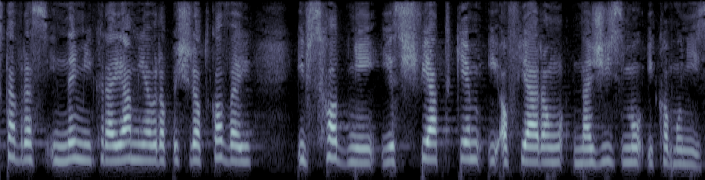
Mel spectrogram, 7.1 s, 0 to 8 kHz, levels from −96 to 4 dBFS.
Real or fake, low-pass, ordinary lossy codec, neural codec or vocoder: real; none; none; none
